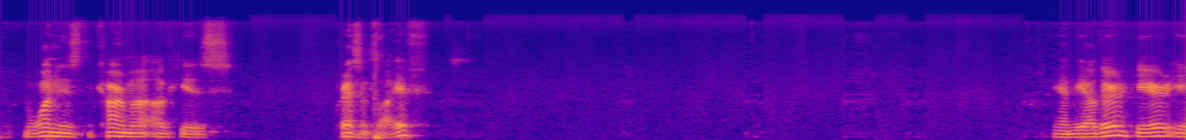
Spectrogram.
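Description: An elderly man speaks calmly through a microphone, in short bursts with pauses.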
